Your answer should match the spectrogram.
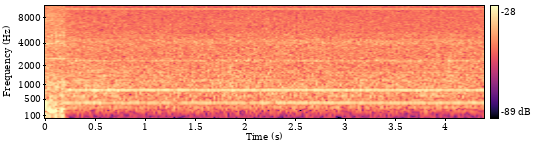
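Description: Near silence: only a faint steady hiss with a thin electrical hum.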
